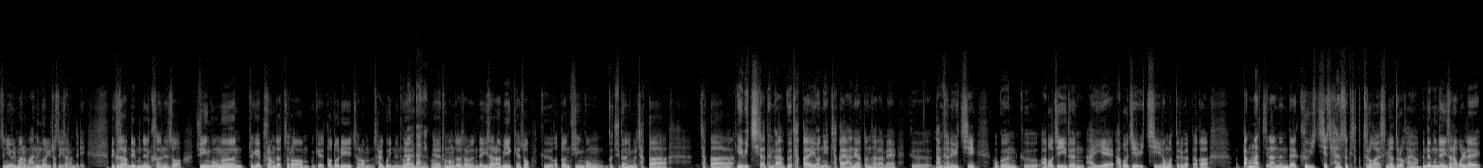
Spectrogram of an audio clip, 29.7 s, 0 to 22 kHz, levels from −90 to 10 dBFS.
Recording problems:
none

